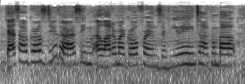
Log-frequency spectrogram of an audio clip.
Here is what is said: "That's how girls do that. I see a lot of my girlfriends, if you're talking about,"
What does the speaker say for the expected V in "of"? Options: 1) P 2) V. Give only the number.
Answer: 2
